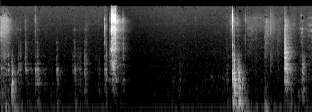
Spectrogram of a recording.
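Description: Wood screws being driven by hand through plywood with a screwdriver: faint creaks and ticks, broken by a few sharp knocks of tools and screws handled on the wooden bench, one about two seconds in and two near the end.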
